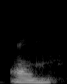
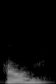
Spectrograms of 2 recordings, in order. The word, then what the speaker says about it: Om: It is the sound of Om, or Om, depending on how you say it.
